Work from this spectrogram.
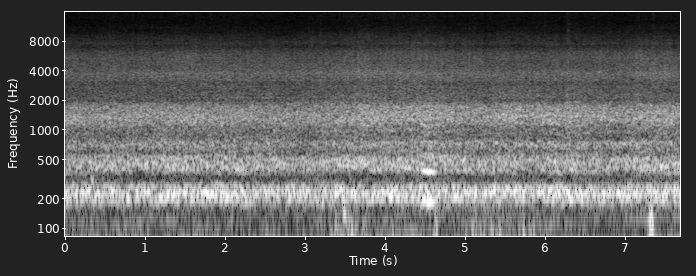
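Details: Honey bees humming steadily at a hive in an apiary, a dense continuous drone of many wingbeats with no pauses, one brief brighter buzz standing out near the middle.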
